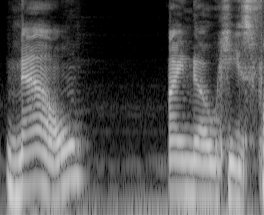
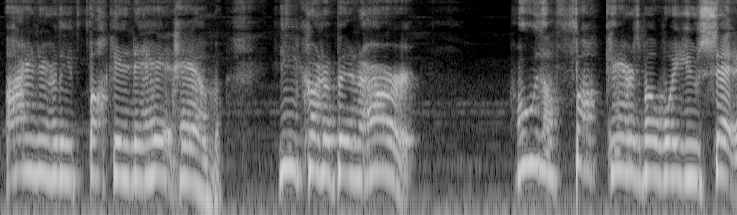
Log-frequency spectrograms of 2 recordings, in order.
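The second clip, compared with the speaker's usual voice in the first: higher-pitched angry yell, replayed; half-restaged screaming match, pitched up; retold furious yelling; 8 semitones higher than usual. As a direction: hurl it back at the coworker, furious. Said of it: "I started screaming at my coworker".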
